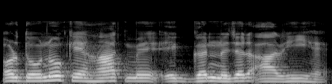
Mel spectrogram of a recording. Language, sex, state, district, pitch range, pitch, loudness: Hindi, male, Jharkhand, Garhwa, 140-155 Hz, 150 Hz, -16 LUFS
